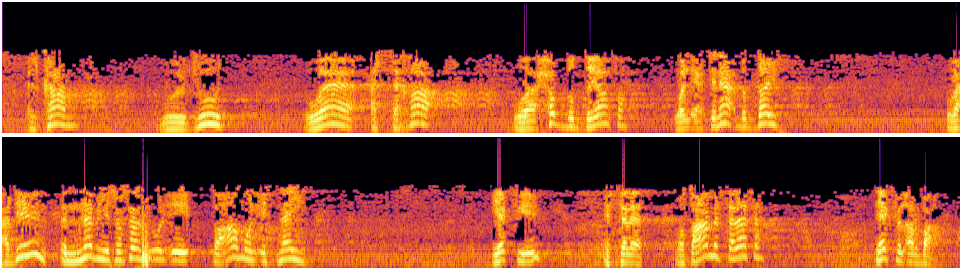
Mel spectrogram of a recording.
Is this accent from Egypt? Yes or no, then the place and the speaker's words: yes; Egypt; احنا عندنا في مصر المثل البلدي يقول لك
